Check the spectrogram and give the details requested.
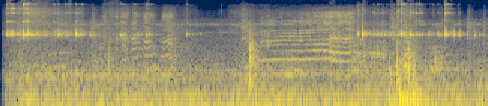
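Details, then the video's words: Kitten making bizarre noises on seeing a lizard: sharp high chirps early on, then a drawn-out, tonal, wavering cry in the middle, with a person's voice and handling noise in the background. "Kitten makes Bizarre noises when itsees Lizard"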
